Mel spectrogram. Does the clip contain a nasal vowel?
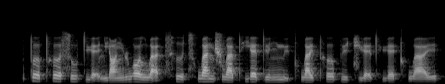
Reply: no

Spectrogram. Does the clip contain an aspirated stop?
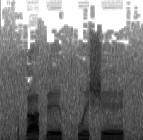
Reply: yes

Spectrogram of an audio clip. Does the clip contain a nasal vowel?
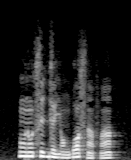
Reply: yes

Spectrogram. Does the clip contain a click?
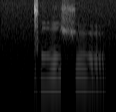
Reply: yes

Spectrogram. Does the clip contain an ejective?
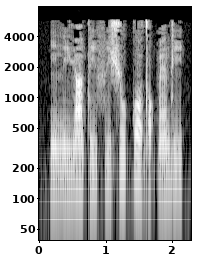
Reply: no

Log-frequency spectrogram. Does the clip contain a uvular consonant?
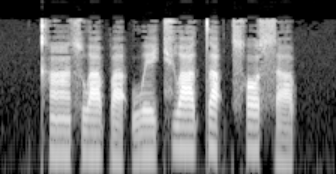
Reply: no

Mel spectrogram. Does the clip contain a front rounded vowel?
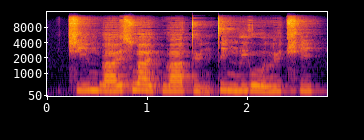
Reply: yes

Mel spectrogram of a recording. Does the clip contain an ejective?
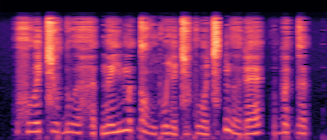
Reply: no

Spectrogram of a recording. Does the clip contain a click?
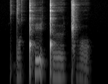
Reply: yes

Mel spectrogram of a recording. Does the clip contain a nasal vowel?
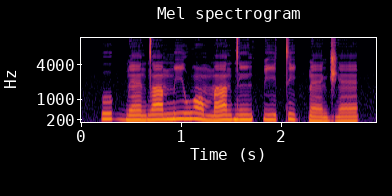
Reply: yes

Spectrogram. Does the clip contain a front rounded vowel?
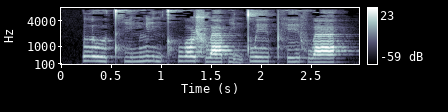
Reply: no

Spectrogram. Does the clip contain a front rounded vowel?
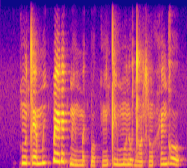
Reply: no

